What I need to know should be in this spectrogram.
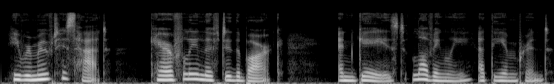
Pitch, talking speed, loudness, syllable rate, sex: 190 Hz, 150 wpm, -18 LUFS, 5.1 syllables/s, female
